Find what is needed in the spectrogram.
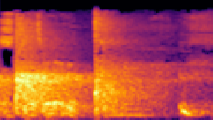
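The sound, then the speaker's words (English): A single sharp hand clap rings out in a bar in Liverpool, its echo trailing off, followed by a lighter tap and a soft low thump. “So, he's given us the clap.”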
